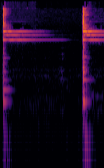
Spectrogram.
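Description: A steel machete blade is struck twice and rings like a bell, each strike giving a bright metallic ding with a high, sustained tone. The first ring fades slowly over most of a second before the second strike rings out again.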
